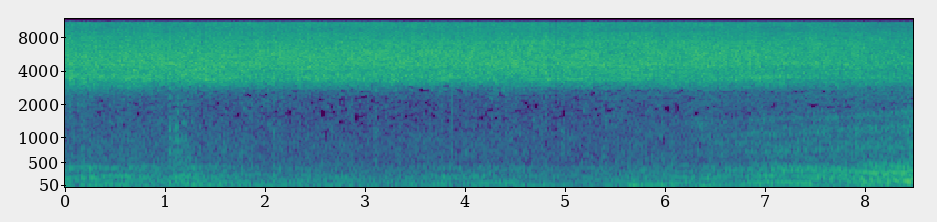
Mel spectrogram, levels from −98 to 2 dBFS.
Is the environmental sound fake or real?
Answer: real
